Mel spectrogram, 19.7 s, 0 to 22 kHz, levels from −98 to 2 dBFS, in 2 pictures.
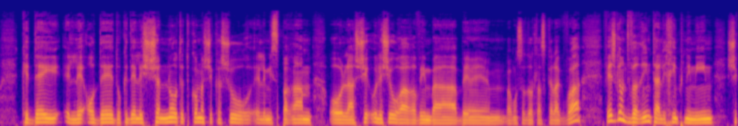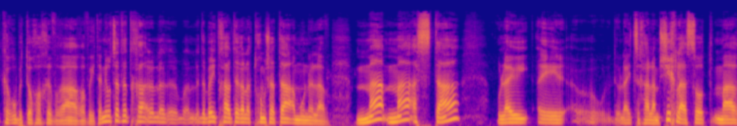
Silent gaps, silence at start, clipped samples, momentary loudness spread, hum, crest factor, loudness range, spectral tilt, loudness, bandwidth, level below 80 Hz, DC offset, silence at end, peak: none; 0.3 s; under 0.1%; 10 LU; none; 18 dB; 3 LU; -6 dB/octave; -23 LUFS; 15 kHz; -48 dBFS; under 0.1%; 0 s; -4 dBFS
